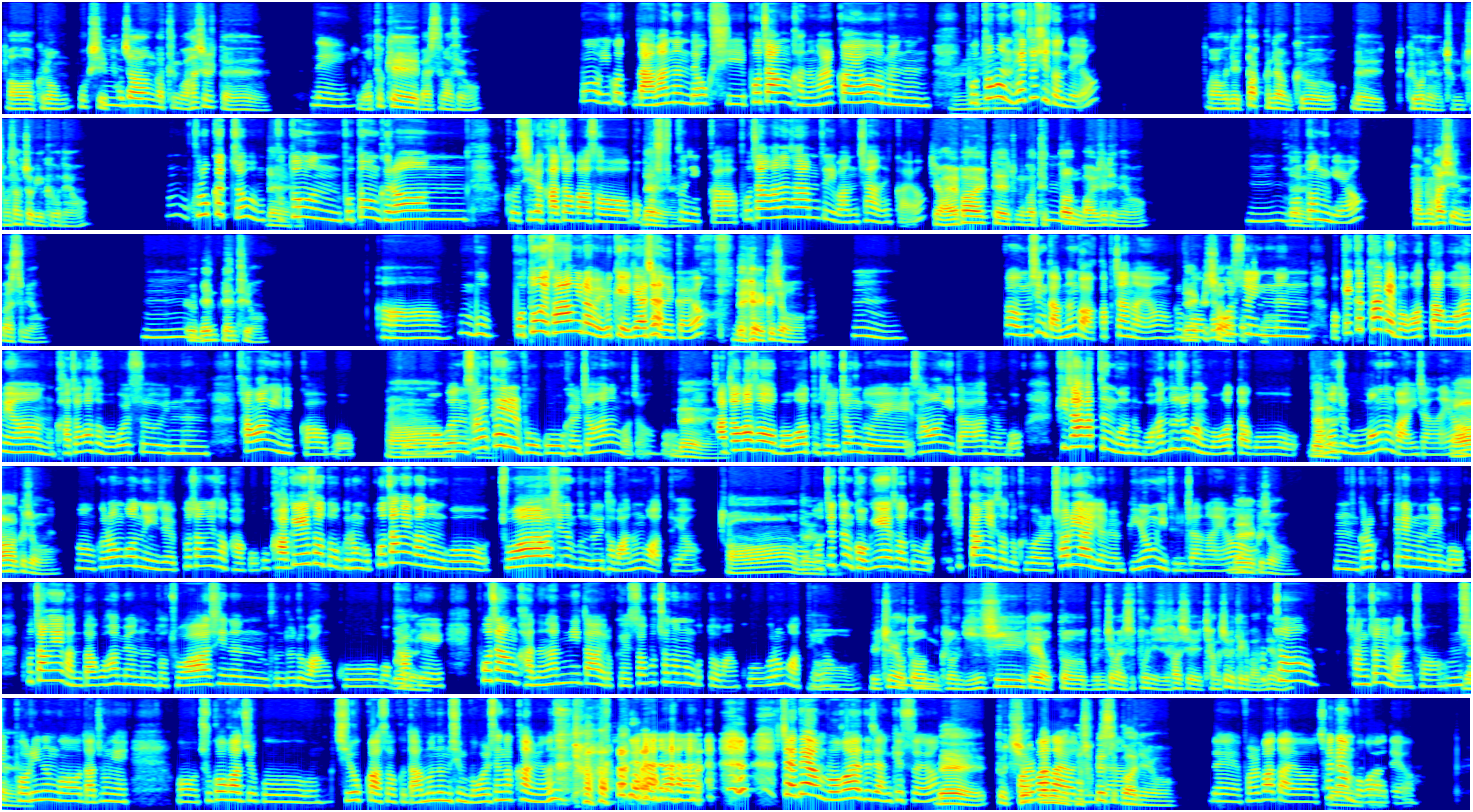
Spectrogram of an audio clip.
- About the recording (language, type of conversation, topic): Korean, unstructured, 식당에서 남긴 음식을 가져가는 게 왜 논란이 될까?
- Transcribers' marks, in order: laugh; laughing while speaking: "네"; laugh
